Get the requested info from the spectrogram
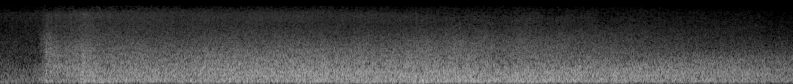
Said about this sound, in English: The waves are coming up 4 or 5 feet over where you're standing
